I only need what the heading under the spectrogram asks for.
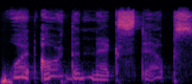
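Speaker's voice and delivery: hushed whisper with voice nearly gone. Losing their voice at a commission meeting, asking a fellow commissioner, whispering. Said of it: "so I'm going to whisper because I'm losing it".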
